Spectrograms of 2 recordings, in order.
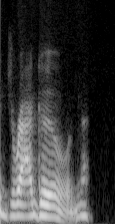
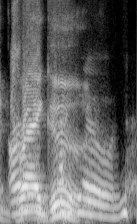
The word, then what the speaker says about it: dragoon: A dragoon. Yeah. Is that how you pronounce dragon? – No, you gotta add an O.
